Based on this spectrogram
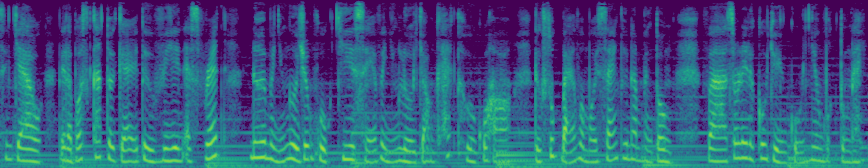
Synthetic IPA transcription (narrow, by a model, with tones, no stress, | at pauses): si˧nt͡ɕaː˨˩w | ɗə˧jlaː˨˩ɓɔ˦˥kaː˦˥t̚t̪o˧˩jke˧˩t̪ɨ˨˩vi˧ʔɛ˧nʔɛ˨˧˥spɹɛ˦˥t̚ | nəː˧jmaː˨˩ɲɨ̰˧˥ŋːɨ˨˩əjt͡ɕɔ˧wŋ͡mku˨˩ək̚t͡ɕi˧əsɛ˧˩ve˨˩ɲɨ̰˧˥ŋlɨ̰˧˨ət͡ɕɔ̰˧˨nxaː˦˥k̚t̪ʰɨ˨˩əŋku˧˩əhɔ̰˧˨ɗɨ˨˩ək̚su˦˥t̚ɓaː˧˩nvaː˨˩wmo̰˧˥˨jsaː˨˦ŋt̪ʰɨ˨˦na˧mt̪ʰaː˧˩ŋt̪wə˨˩nvaː˨˩sa˧wɗə˧jlaː˨˩kə˧wt͡ɕwḭ˧˨ənku˧˩əɲə˧nvə˨˩t̚t̪ə˨˩na˨˩j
